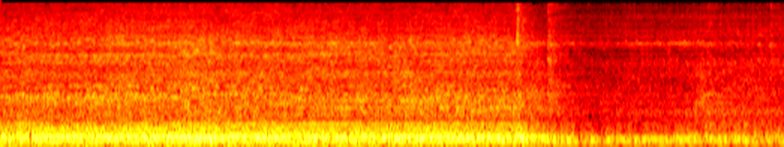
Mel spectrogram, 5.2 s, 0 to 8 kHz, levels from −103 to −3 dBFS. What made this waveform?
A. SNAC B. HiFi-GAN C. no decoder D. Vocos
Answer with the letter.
B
